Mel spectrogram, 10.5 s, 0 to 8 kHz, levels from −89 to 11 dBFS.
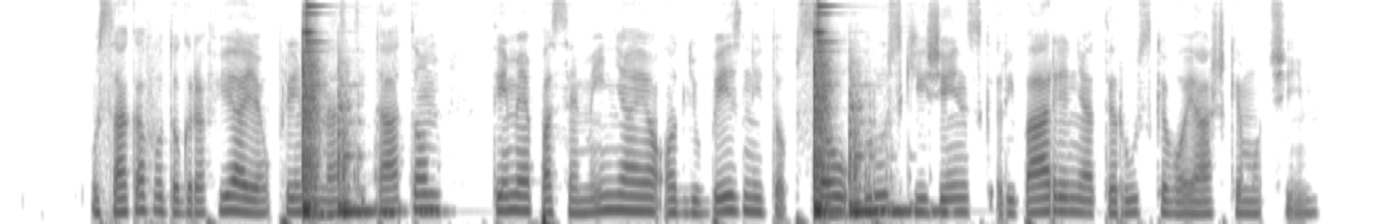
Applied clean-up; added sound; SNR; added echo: classical method spectral subtraction.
